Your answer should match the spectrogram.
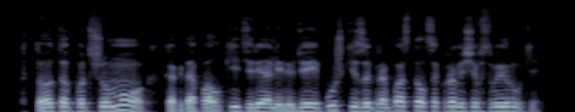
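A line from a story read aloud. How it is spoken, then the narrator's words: Muttering. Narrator (Russian): пробормотал я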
